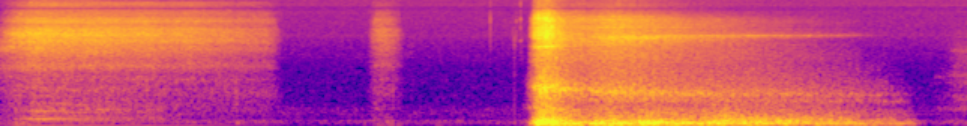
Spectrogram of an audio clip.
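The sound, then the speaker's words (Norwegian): A person demonstrates a breathing technique for getting rid of a side stitch. A deep, hissing inhale is followed by a short pause, a brief extra push of air, and then a long, loud, rough exhale that fades out. “Og det er eh, å puste inn maks. Og når du kommer inn eh, maks, så presser du ut en liten ekstra. Og så lang utpust. Det vil si det høres sånn her ut.”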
